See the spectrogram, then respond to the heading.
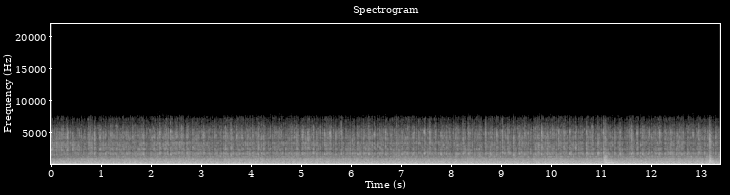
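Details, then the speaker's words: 1968 Chevrolet C-60 farm truck, 327 V8, two-barrel carb, headers and glass packs, four-speed, started on ether after hard cranking: deep, loud, lumpy burbling idle; loud idle through open glass-pack exhaust. "oh it's got headers and glass packs on 327 and a two barrel a phoner - breather"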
